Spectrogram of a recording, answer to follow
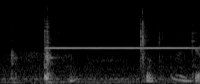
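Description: A click of a patch cable at the synthesizer's patchbay, then a steady, pure high tone from the Behringer Neutron synthesizer that holds until it cuts off near the end, with a second click partway through.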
